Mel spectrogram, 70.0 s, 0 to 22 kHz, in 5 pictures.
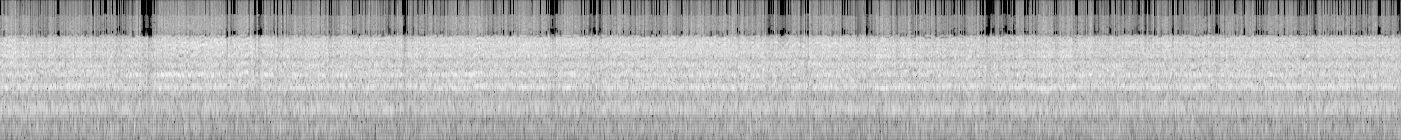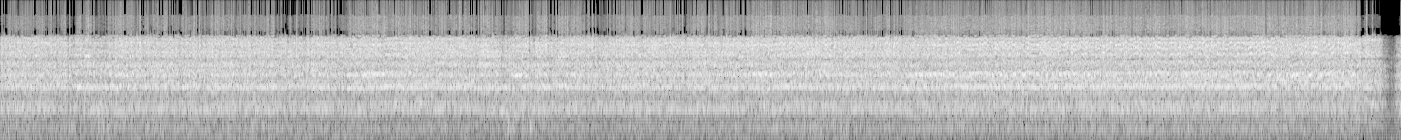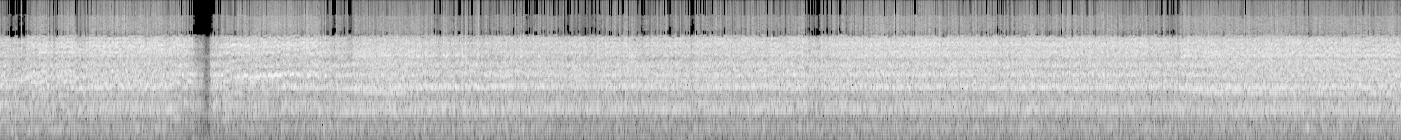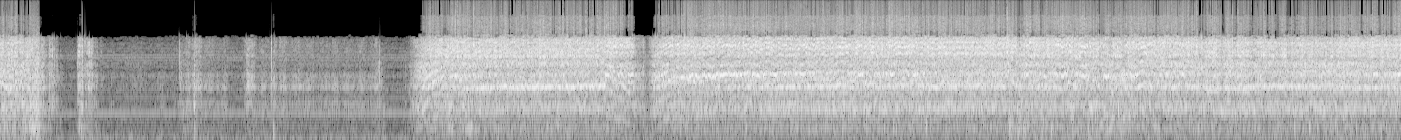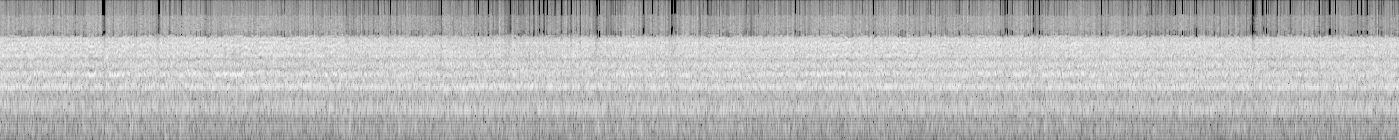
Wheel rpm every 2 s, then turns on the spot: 230, 230, 230, 230, 230, 230, 230, 230, 230, 230, 230, 220, 210, 170, 170, 190, 230, 240, 240, 230, 210, 50, 10, 180, 160, 220, 230, 230, 230, 220, 230, 230, 230, 230, 230.
none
